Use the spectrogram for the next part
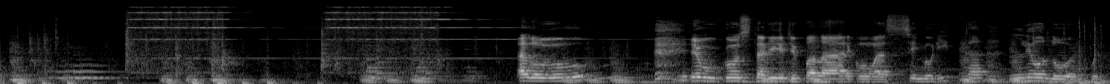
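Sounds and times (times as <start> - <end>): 
telephone ringing in long buzzing bursts during outgoing call: 1.2 - 7.2
speech: 5.2 - 6.2, 6.8 - 11.1.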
